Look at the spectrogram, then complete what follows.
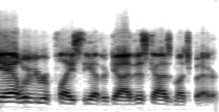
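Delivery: plain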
